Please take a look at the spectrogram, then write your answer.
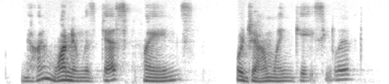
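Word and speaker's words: Des Plaines: And everybody, it is Des Plains. Sometimes people accuse me of saying the name wrong. They're obviously not people from Chicago. It is Desk. Now I'm wondering was Des Plains where John Wayne Casey lived.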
